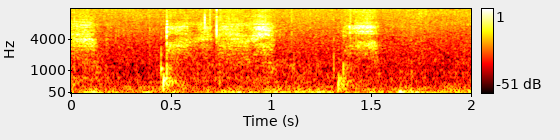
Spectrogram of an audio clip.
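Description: Marker writing on a whiteboard: a few short scratchy strokes as letters are drawn.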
